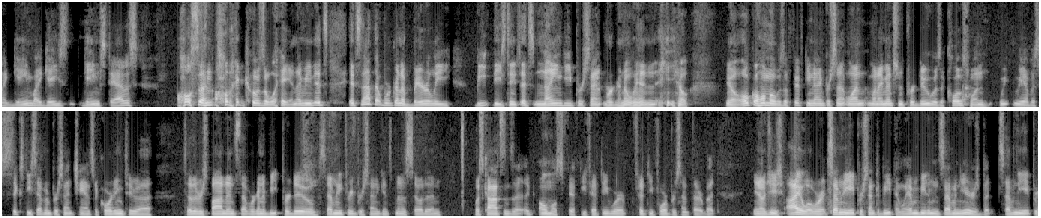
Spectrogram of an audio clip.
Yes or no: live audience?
no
